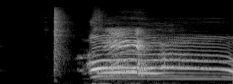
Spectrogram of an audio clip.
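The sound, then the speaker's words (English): A single sharp, hard, real slap cracks out, followed almost at once by a loud, drawn-out vocal cry that holds for the rest of the moment. “Hey, the last slap is hard.”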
